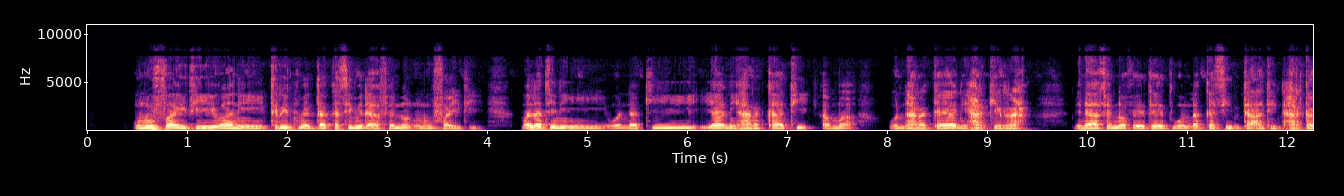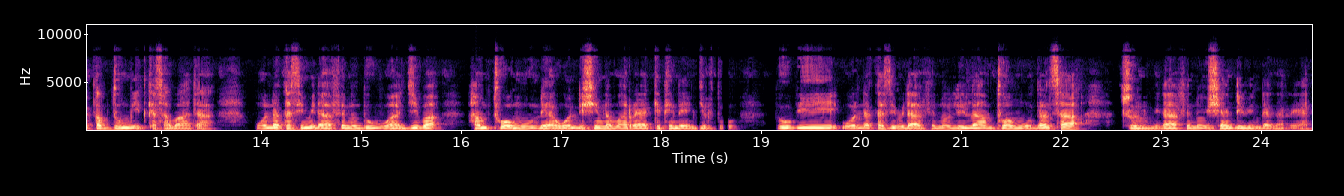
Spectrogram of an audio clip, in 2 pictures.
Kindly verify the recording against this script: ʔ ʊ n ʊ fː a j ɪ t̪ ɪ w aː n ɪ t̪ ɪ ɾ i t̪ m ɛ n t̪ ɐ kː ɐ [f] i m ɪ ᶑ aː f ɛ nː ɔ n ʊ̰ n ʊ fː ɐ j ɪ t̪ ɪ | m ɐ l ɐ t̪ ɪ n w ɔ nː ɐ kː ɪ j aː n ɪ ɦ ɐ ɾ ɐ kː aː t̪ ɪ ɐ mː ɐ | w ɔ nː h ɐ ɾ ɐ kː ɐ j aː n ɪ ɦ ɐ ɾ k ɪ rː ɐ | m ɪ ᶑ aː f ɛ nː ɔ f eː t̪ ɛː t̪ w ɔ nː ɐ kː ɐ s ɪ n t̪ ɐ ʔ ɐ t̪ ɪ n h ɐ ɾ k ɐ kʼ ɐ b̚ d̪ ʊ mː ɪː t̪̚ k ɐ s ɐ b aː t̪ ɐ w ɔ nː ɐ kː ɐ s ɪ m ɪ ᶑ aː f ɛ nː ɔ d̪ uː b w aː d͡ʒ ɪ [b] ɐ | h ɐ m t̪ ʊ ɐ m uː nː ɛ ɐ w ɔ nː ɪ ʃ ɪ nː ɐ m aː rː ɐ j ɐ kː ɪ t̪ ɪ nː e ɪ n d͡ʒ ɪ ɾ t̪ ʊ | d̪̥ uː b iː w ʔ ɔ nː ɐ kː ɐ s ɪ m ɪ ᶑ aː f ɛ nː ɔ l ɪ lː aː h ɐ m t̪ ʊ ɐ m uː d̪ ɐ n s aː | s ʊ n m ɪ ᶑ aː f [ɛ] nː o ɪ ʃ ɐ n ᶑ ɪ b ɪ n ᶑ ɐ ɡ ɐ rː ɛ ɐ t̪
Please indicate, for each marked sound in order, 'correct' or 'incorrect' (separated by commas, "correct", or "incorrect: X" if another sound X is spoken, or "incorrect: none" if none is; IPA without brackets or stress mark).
incorrect: s, correct, correct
